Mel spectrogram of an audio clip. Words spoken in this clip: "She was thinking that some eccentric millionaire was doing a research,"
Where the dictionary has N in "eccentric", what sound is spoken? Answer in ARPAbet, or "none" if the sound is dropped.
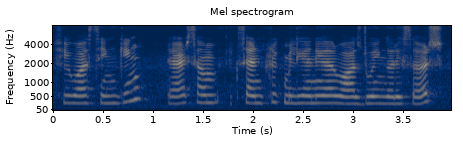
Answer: N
